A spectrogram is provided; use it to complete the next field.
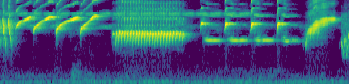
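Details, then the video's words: Canary singing a training song: rising whistled notes, a dense buzzy trill, short clear whistles repeated about four times, and a final upward sweep. "Canary Bird Singing | The Best Canary Training Song"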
